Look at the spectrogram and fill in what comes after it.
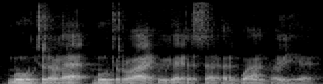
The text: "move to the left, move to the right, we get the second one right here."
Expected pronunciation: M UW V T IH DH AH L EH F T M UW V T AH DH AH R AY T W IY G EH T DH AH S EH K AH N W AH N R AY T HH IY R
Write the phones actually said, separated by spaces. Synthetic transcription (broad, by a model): M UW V T IH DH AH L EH T M UW V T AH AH R AY T W IY G EH T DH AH S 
